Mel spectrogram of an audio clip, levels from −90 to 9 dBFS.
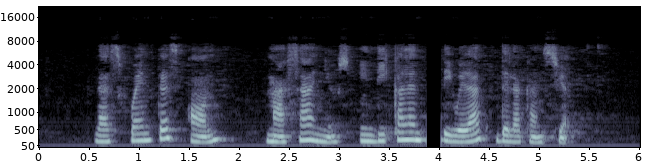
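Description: At 3.88 s, right after "más años indican la", the speech cuts to silence for about 150 ms and resumes at 4.03 s. This is a playback stall, most likely the player running short of data or its output thread being briefly blocked.

From 4.03 to 4.63 s comes time-compressed catch-up. The player works off its backlog by removing small slices and cross-fading the joins, running the speech about 1.25 times faster. The pitch stays where it was, which separates this from a simple speed-up or tape-style fast playback, where the voice would rise. What gives it away is the hurried delivery.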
